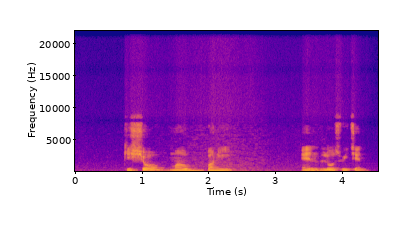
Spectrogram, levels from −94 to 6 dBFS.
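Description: From start to finish the background noise pumps with the talking. It drops away in the pauses and swells back under each phrase. These are noise suppressor artifacts. The suppressor pulls down, frame by frame and band by band, whatever it treats as steady noise, here by about 18 dB. The room noise, about 18 dB below the speech, is switched in and out rather than held level.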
